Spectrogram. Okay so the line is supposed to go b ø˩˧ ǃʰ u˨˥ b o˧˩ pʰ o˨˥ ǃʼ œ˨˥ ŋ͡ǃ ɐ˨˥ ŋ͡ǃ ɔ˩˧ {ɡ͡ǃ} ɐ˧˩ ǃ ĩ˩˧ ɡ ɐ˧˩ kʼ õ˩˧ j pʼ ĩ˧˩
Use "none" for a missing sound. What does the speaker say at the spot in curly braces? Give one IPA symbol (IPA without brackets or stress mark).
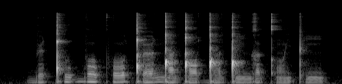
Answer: ɡ͡ǃ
